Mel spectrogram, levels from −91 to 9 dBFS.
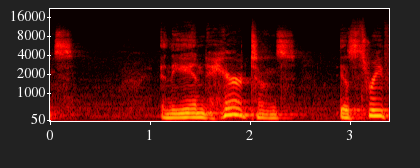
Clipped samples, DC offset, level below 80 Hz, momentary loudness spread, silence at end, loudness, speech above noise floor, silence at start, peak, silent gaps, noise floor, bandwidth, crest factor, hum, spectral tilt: under 0.1%; under 0.1%; -78 dBFS; 14 LU; 0 s; -32 LUFS; 33 dB; 0 s; -16 dBFS; none; -63 dBFS; 12.5 kHz; 16 dB; none; -6 dB/octave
